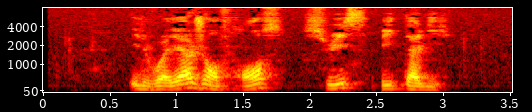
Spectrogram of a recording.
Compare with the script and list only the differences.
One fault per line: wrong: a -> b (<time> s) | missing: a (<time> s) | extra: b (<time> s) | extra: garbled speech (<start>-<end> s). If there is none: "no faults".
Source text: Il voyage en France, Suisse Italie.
no faults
